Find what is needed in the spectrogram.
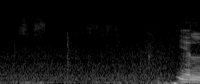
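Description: A few faint, short strokes of chalk scratching on a chalkboard, then a man starts speaking near the end.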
